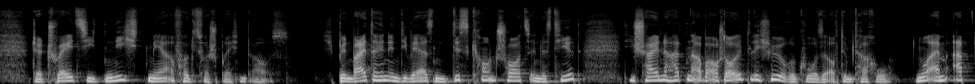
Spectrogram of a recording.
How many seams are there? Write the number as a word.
one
